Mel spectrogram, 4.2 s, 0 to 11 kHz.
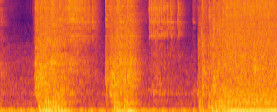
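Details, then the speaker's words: Free Poulan P3314 chainsaw before fuel system refurbishment, revs surging and dropping unevenly, stumbling between bursts; leaking fuel line at the gas tank (wrong size or defective) and carburetor adjustment has no effect, rough running likely from fuel fault. "ut it's not running all that good it has a leaking fuel Fu line right around the gas tank so either it's got the wrong size fuel line on it or that fuel line is defective also when I try to adjust the carburetor I have no control over it"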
